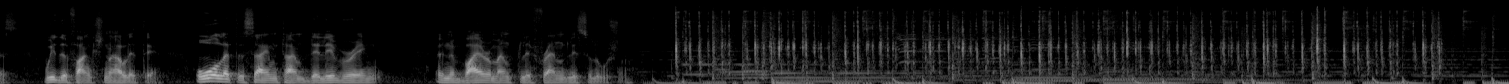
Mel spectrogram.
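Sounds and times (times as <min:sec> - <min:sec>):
background music with held notes: 0:06.2 - 0:15.0
keyboard typing clicks: 0:06.8 - 0:14.5.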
